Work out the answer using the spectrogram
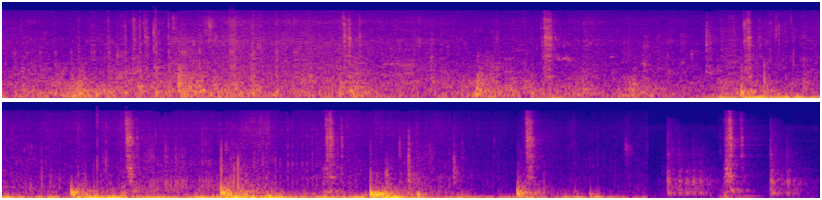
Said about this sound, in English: Every morning begins with Mom shouting through the house. The only thing worse than the yelling is the loud footsteps and the unavoidable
